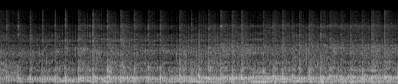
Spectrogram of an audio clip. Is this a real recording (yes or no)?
no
